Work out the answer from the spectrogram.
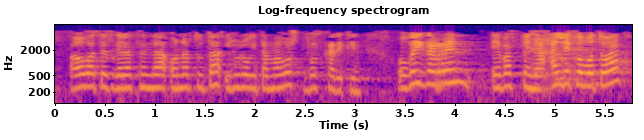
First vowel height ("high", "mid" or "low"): low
